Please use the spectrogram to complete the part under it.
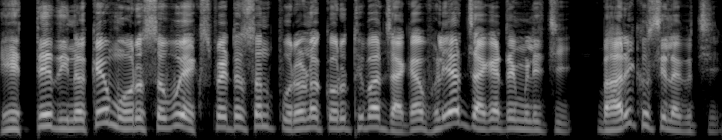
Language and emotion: Odia, happy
